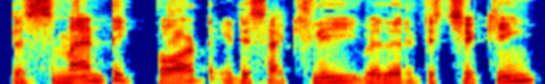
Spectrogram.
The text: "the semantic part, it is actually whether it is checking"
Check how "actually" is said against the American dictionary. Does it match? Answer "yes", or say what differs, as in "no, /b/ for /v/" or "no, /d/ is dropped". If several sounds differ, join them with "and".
yes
